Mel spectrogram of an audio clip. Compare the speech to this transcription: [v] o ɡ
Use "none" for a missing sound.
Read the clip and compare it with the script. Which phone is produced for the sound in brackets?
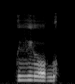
vʲ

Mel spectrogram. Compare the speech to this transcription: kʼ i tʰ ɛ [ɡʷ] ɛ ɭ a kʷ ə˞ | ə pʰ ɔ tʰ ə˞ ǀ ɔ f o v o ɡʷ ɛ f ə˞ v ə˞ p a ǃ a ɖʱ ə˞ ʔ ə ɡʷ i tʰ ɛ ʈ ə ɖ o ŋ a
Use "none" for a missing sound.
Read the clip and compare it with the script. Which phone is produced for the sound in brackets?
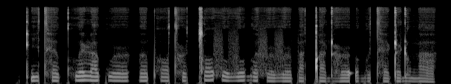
kʷʰ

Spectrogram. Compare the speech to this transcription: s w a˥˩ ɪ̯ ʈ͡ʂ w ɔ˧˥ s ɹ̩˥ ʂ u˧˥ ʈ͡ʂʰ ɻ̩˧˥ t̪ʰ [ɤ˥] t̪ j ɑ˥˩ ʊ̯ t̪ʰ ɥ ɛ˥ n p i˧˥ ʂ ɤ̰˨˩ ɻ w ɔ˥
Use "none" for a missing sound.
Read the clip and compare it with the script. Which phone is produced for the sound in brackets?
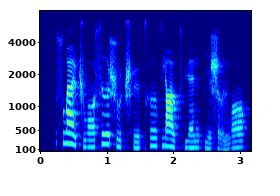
ɤ˥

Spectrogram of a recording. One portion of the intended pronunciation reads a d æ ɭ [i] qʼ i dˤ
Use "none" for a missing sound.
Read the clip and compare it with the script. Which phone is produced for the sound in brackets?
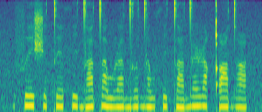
e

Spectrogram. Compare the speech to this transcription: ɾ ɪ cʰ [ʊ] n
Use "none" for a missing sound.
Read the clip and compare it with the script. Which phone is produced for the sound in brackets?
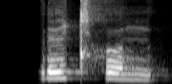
ʊ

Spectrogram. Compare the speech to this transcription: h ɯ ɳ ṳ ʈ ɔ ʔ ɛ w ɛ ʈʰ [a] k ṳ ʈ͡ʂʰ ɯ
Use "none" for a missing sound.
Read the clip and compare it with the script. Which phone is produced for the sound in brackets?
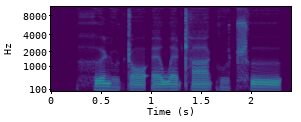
a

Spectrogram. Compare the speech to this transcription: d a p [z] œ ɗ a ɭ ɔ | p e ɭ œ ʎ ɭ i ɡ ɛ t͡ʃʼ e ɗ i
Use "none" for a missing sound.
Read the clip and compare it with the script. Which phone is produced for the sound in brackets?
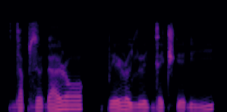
z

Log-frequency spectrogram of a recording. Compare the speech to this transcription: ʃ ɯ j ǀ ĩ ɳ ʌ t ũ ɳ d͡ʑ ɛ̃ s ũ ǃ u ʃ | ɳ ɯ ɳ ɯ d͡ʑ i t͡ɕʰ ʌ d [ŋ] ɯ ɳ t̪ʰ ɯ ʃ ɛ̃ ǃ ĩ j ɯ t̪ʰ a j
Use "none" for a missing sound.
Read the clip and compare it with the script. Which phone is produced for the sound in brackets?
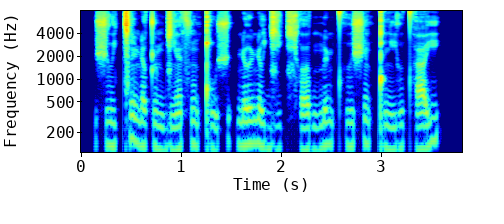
n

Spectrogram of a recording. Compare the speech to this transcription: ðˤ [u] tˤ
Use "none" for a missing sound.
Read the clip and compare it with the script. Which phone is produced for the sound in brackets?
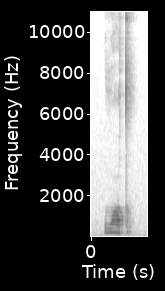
u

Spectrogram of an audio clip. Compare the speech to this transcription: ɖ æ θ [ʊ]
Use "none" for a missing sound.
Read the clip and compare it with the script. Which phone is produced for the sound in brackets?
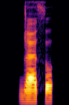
ʊ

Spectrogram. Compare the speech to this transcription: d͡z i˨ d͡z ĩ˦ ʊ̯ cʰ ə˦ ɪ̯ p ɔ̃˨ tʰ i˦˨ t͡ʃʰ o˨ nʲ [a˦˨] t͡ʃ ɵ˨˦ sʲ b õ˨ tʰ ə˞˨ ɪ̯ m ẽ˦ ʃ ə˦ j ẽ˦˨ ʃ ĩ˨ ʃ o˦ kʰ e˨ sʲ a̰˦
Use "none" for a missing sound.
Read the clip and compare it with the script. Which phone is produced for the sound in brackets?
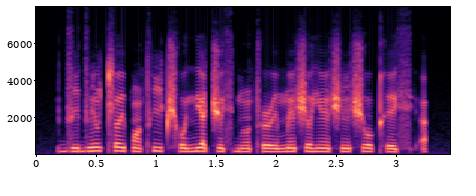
a˦˨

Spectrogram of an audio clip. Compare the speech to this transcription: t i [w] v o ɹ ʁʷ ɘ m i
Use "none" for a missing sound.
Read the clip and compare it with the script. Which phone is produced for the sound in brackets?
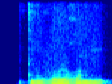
w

